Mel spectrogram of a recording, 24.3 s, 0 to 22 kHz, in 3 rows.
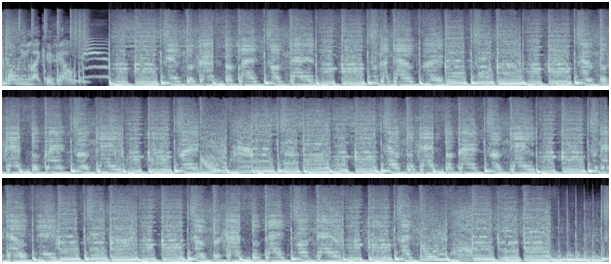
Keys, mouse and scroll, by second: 1.3-4.3 drag, 4.6 click, 5.5 click, 7.6 alt+z, 8.0 scroll up 2, 8.8 scroll down 1, 9.7 e, 13.8 s, 17.2 s, 22.2 s.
